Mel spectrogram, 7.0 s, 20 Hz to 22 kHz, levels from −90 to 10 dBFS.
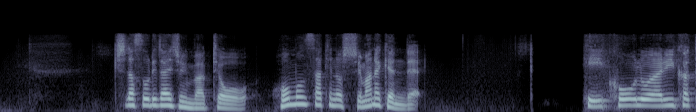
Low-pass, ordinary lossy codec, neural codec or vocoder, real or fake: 7.2 kHz; none; codec, 16 kHz, 0.5 kbps, X-Codec, HuBERT features, trained on LibriSpeech; fake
